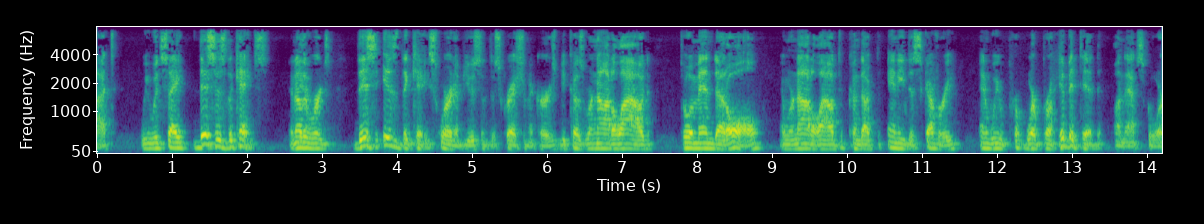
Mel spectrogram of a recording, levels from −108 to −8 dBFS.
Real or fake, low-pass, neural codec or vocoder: real; 7.2 kHz; none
